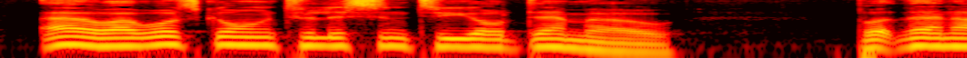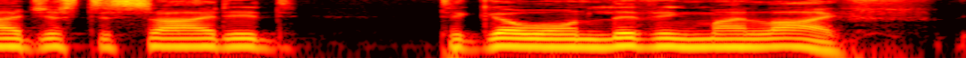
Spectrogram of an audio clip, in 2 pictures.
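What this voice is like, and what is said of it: Put-on English accent. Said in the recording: “That's the kind of English accent that that guy... Russell Brand”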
